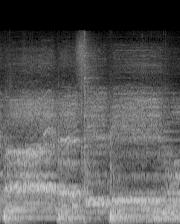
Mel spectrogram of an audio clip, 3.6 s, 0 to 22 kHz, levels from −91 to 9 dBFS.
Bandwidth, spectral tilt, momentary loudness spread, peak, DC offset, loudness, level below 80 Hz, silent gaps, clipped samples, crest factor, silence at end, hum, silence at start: 13 kHz; -6 dB/octave; 3 LU; -2 dBFS; under 0.1%; -17 LUFS; -38 dBFS; none; under 0.1%; 14 dB; 0 s; none; 0 s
